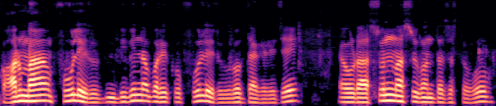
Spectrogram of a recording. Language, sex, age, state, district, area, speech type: Nepali, male, 45-60, West Bengal, Kalimpong, rural, spontaneous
